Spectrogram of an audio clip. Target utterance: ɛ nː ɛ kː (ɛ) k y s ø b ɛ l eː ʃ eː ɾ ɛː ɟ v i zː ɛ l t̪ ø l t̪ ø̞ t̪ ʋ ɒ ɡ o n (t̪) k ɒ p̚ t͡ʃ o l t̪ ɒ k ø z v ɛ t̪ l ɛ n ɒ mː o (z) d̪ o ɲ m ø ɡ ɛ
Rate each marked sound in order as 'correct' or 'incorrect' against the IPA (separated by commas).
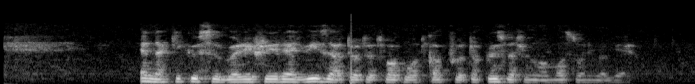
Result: incorrect, correct, correct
